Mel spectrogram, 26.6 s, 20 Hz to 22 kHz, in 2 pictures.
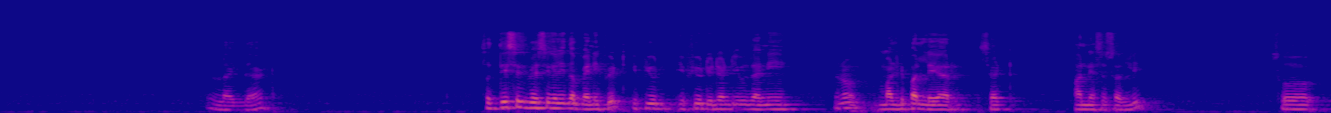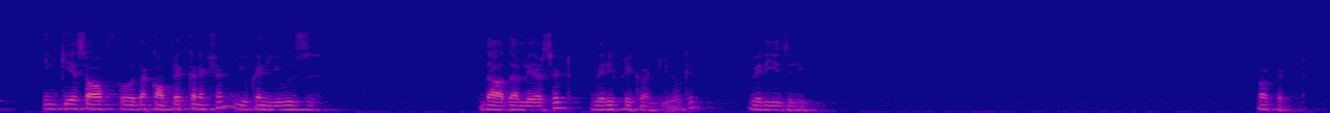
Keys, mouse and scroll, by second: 4.5 scroll up 1, 5.1-5.5 scroll down 1, 10.1 click, 19.4 click, 21.6-22.1 scroll down 1, 23.1 right click, 24.1-25.3 scroll down 1, 25.3 click.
